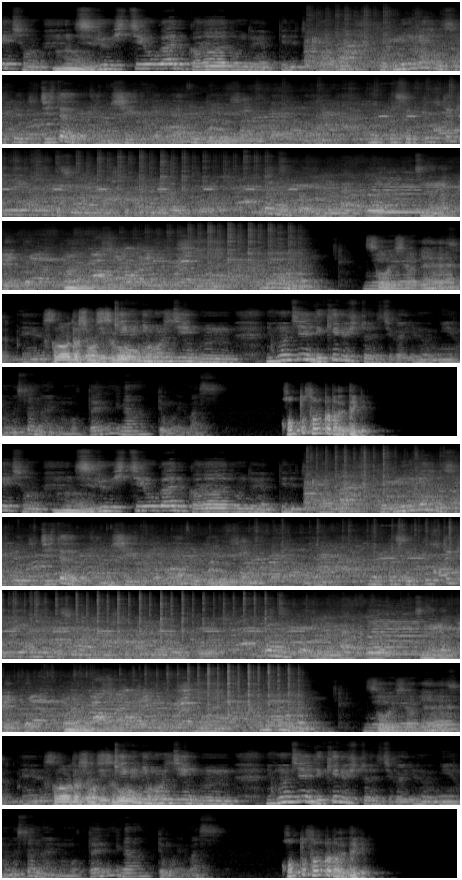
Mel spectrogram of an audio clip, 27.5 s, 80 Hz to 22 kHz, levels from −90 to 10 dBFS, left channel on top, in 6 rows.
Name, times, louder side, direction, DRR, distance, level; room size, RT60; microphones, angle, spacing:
voice 1, 0.0-11.3 11.8-13.0 13.3-16.0 16.3-17.0 17.4-18.8 19.1-25.0, right 1 dB, ahead, -1 dB, 5.0 m, -34 dB
voice 2, 0.5-1.0 3.4-3.6 6.6-7.0 14.4-14.9 17.4-18.4 18.7-19.9 20.2-20.4 25.7-26.5, equal, 45° left, 2 dB, 2.8 m, -28 dB
Crowd, 3.0-16.8, right 1 dB, 30° right, 3.0 m, -36 dB
Telephone, 5.5-5.6 7.8-7.9 8.2-8.7 9.1-9.3 9.7-9.8 10.0-10.2 10.7-10.8 11.2-11.3 11.6-12.2 13.2-13.3 14.7-14.8, left 4 dB, 65° left, 3.0 m, -41 dB
14.0 x 10.5 x 3.8 m, 0.36 s
head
